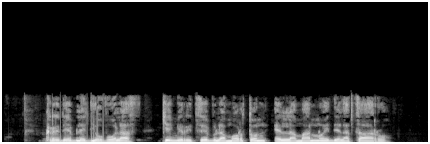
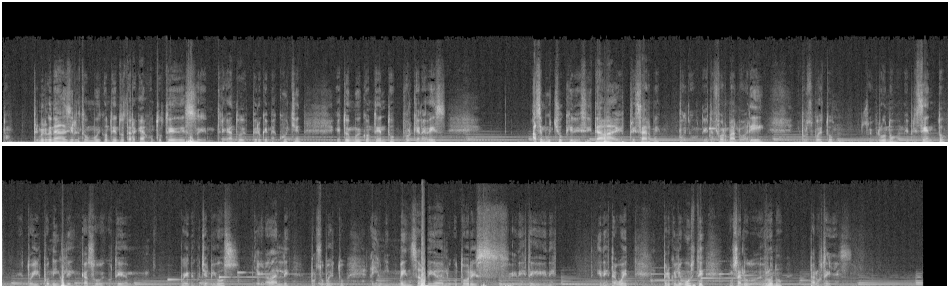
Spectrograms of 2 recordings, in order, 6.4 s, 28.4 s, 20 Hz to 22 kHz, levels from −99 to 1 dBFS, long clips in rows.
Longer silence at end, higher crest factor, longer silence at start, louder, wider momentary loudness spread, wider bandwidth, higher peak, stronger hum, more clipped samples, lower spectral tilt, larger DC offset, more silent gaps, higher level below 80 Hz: first, 0.65 s vs 0.35 s; second, 12 dB vs 18 dB; first, 0.65 s vs 0 s; first, -14 LUFS vs -25 LUFS; second, 5 LU vs 15 LU; second, 7.6 kHz vs 16 kHz; first, -2 dBFS vs -6 dBFS; neither; neither; first, -6 dB/octave vs -4 dB/octave; neither; neither; second, -48 dBFS vs -34 dBFS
